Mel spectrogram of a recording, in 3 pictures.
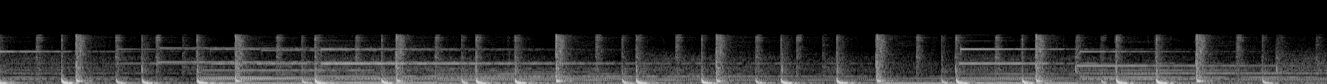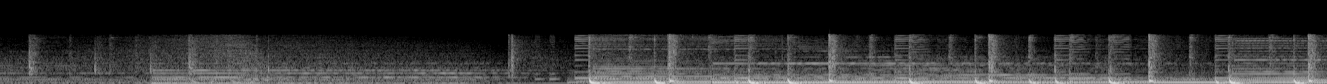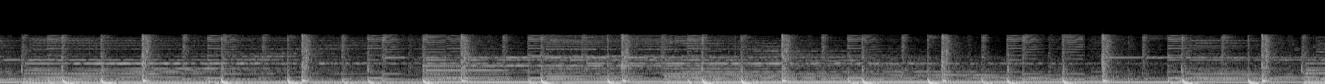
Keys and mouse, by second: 4.0 click, 4.7-5.9 drag, 6.7 click, 7.6 click, 8.3 click, 11.6-14.1 drag, 16.6 click, 16.7 click, 22.3 Tab, 26.5-29.0 drag, 32.7 click.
